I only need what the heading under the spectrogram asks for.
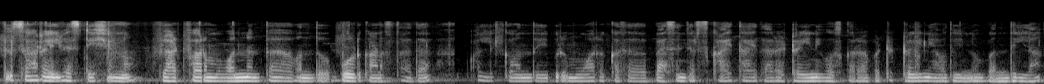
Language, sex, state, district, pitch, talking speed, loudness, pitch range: Kannada, female, Karnataka, Raichur, 160 Hz, 125 wpm, -19 LUFS, 155-165 Hz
